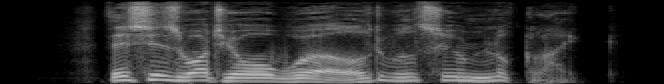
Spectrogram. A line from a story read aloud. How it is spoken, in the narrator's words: he replied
